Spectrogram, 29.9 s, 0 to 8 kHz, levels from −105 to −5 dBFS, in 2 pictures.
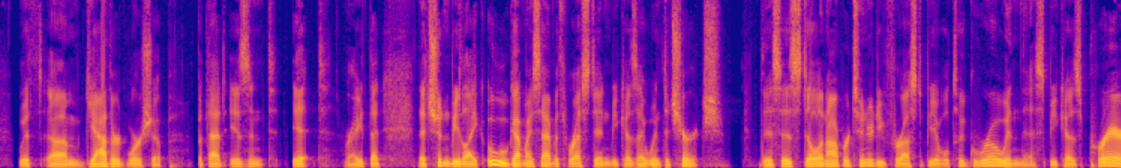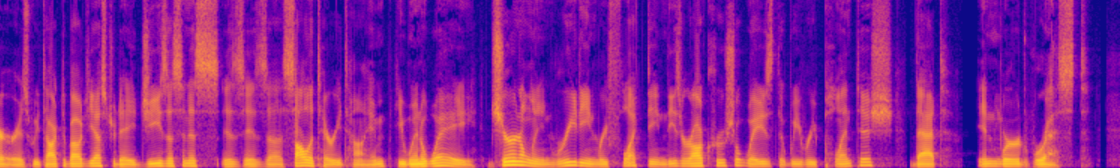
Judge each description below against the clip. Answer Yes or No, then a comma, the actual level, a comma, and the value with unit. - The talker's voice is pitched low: Yes, low, 105 Hz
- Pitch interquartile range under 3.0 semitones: No, average, 3.3 semitones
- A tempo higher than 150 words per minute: No, average, 145 wpm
